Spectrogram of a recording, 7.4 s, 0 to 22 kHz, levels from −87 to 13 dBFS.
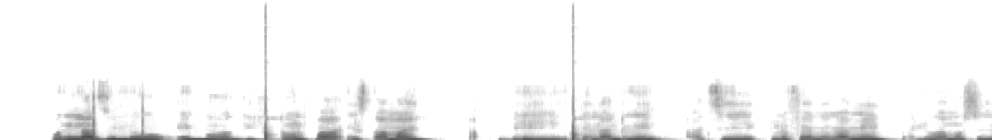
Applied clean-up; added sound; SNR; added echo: classical method log-MMSE.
